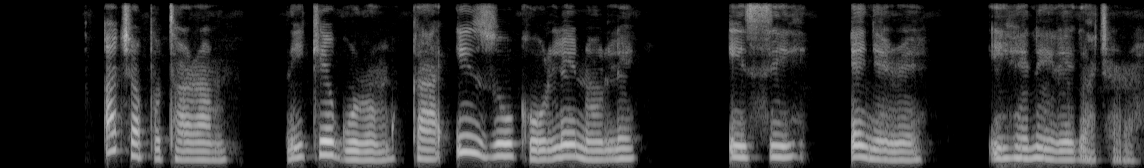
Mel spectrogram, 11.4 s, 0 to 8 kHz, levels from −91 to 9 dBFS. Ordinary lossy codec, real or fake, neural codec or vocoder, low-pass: none; fake; vocoder, 44.1 kHz, 128 mel bands, Pupu-Vocoder; 7.2 kHz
